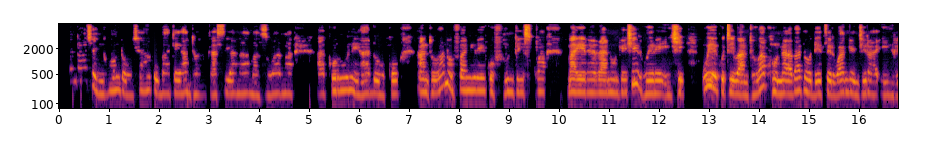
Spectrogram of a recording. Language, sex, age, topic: Ndau, female, 36-49, health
